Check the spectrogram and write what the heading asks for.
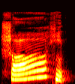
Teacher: şahin sözündə uzanan saitim a-dır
